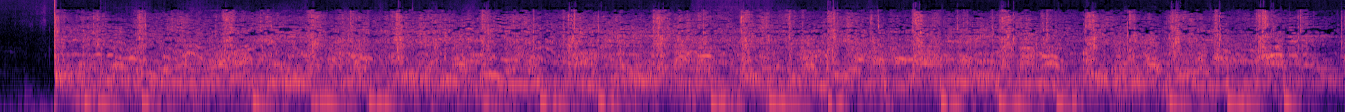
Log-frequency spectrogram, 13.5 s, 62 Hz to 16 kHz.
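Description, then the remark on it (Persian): A large crowd at the funeral of Kian Pirfalak, a 10-year-old child shot inside his family's car by government agents, in Izeh, chants loudly in unison, voices rising and falling in a steady repeated rhythm that carries on without pause for the whole stretch. “در ایزه مراسم خاکسپاری کیان پیرفلک، کودک 10 ساله‌ای که در داخل خودروی خانوادهش هدف تیراندازی ماموران حکومتی قرار گرفت، با حضور گسترده مردم برگزار شد.”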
